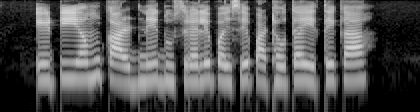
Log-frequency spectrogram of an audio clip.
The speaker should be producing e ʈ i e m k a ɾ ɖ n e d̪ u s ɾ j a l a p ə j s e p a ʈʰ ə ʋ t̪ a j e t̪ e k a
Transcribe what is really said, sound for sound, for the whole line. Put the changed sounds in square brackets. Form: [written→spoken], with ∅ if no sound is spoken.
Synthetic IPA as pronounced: e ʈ i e m k a ɾ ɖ n e d̪ u s ɾ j a l [a→e] p ə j s e p a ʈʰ ə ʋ t̪ a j e t̪ e k a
